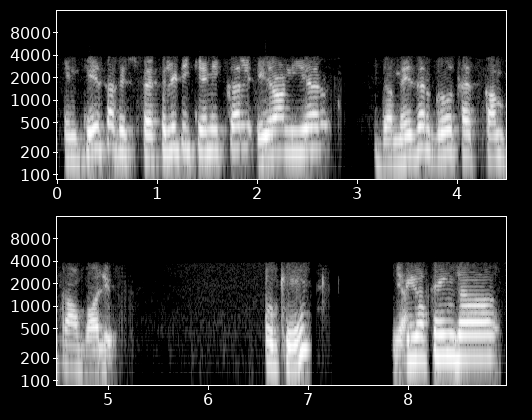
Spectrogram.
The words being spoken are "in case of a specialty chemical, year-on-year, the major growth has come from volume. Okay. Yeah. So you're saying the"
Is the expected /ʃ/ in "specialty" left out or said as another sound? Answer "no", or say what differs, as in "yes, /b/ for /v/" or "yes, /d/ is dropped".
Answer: yes, /s/ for /ʃ/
